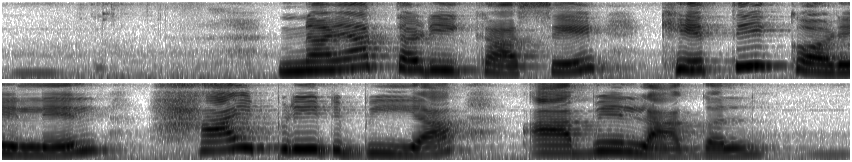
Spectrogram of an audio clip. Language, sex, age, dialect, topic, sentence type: Magahi, female, 31-35, Western, agriculture, statement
